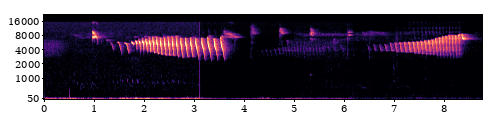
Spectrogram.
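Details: Adelaide's warbler, native to Puerto Rico, gives two high, rapid trilled songs, each a fast run of sweet notes that rises in pitch and quickens, with a soft background hum.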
